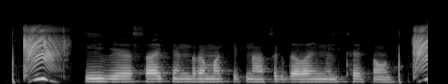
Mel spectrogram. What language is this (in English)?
Chhattisgarhi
